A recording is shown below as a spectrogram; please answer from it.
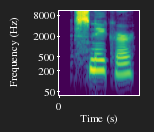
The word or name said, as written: sneaker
